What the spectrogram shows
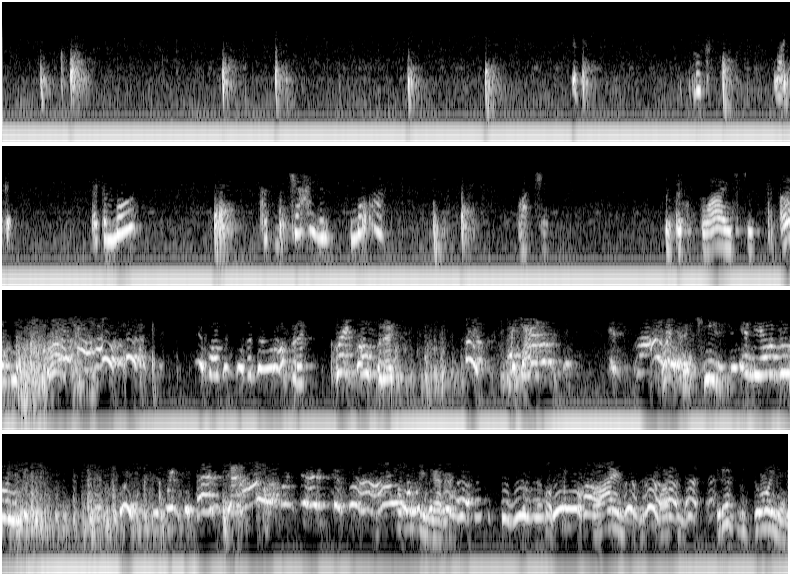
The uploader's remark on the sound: Audio could be better, but is clear, with no static.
